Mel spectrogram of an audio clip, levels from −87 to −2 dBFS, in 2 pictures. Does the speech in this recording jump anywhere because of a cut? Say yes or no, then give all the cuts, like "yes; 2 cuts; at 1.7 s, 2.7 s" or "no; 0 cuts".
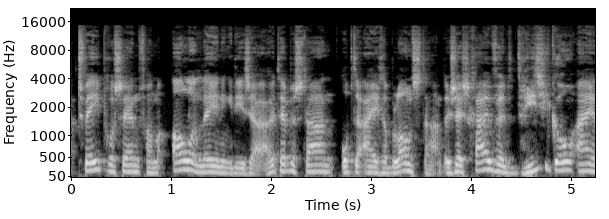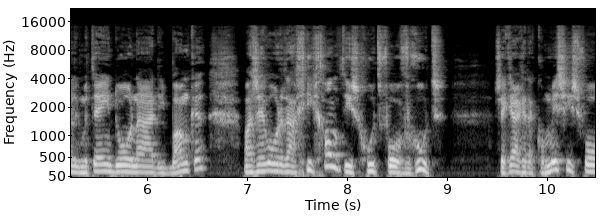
no; 0 cuts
